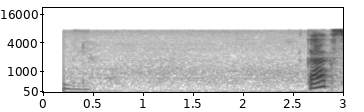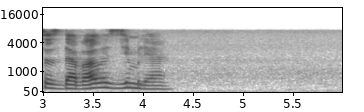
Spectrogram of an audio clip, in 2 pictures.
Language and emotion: Russian, neutral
